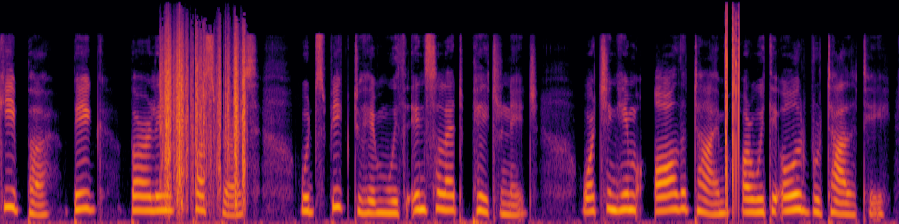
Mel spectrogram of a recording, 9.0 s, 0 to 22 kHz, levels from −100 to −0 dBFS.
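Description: From 1.60 to 2.48 s, dense, uneven bursts of scratching ride over the speech. They are about as loud as the voice. A shorter burst returns from 7.25 to 7.40 s. This is cable scratch noise, likely from a worn cable or connector being moved.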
